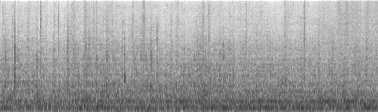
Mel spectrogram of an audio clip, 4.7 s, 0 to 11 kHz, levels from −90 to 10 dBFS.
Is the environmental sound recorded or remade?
recorded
